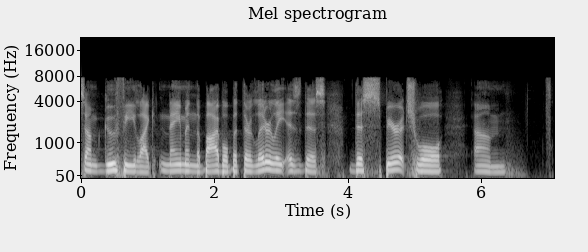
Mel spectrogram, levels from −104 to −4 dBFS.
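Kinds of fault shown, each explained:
Concealed Bluetooth headset packet loss: single 7.5 ms packets were lost at 0.50 s and 3.50 s and filled with a repeat of recent waveform, so both are nearly hidden. A waveform shows a short copied cycle, and a spectrogram shows a barely visible seam.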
